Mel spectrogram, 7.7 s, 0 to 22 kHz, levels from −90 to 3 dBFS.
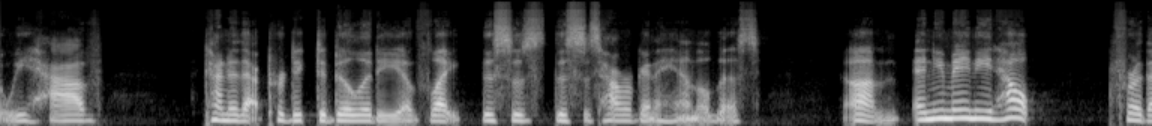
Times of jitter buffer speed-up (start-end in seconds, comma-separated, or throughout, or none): none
